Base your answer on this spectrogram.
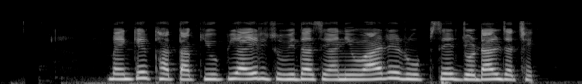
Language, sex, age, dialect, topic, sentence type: Magahi, female, 36-40, Northeastern/Surjapuri, banking, statement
